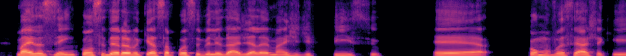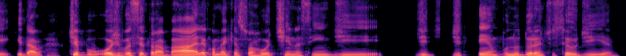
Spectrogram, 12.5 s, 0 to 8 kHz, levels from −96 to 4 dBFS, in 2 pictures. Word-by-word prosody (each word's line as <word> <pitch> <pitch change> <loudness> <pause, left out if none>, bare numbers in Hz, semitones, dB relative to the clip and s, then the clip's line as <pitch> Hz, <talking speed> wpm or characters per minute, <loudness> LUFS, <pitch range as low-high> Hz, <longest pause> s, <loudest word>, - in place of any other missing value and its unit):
Mas, 185 +4 +7
assim, 180 -11 0
considerando 175 - +5
que 165 - -1
essa 160 +2 +4
possibilidade 145 -6 +1
ela 125 0 +3
é 125 - +2
mais 125 0 -3
difícil, 125 0 -10 0.5
eh, 120 0 +1 0.4
como 185 +2 -1
você 180 -4 -1
acha 135 +1 +1
que 130 -3 -7
que 130 - -5
dá 115 -2 +1 0.3
tipo, 140 -6 -2
hoje 150 +1 +3
você 145 0 -2
trabalha, 125 +5 +3
como 140 +3 -2
é - - -2
que - - -10
é - - -2
a - - -8
sua 140 0 -3
rotina, 120 -3 -4
assim, 110 -2 -7
de 100 -1 -8 0.4
de 105 -3 -8 0.2
de 110 -1 -11 0.2
tempo 105 -1 -2
no 105 0 0
durante 110 +1 0
o - - -17
seu 110 -2 -1
dia? 95 -3 -8
130 Hz, 180 wpm, -25 LUFS, 110-155 Hz, 0.5 s, Mas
